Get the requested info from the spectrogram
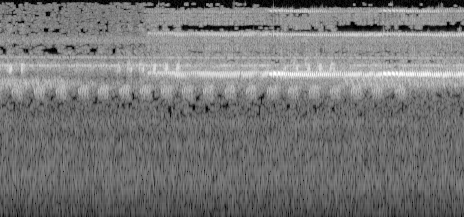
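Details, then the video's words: Nature sound of insects for relaxation or sleep: high rapid chirps merging into steadier, louder shrill trilling that swells twice, with no other sounds clear. "the sound of insects"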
